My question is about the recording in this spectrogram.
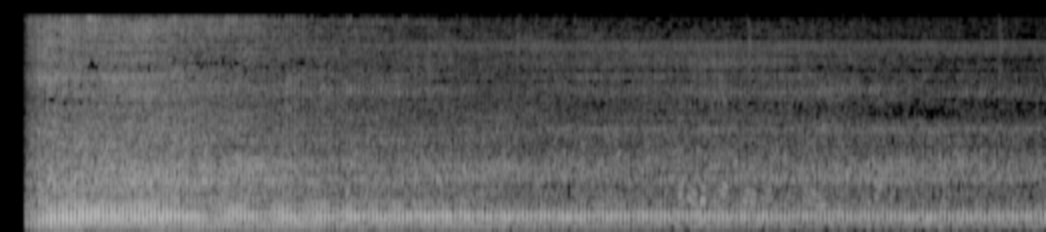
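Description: A small engine running steadily with an even pulsing note, loudest just after the start and slowly fading.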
